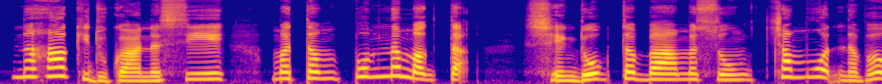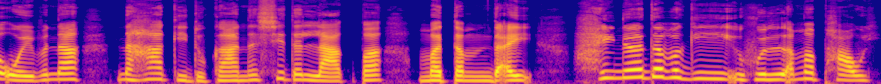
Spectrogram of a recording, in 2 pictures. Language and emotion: Manipuri, disgusted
